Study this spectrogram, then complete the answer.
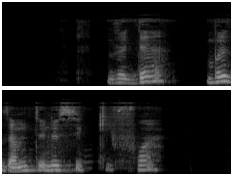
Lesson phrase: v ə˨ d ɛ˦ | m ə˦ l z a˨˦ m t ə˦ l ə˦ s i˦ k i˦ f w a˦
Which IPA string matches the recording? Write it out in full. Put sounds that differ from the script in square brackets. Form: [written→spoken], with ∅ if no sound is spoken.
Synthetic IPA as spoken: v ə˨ d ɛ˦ | [m→b] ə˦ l z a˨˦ m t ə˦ l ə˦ s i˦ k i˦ f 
